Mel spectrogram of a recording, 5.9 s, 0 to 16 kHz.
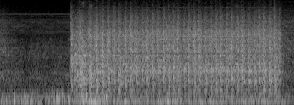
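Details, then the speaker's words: LS-swapped Chevy C10 with new Hustler headers, open header tubes, first startup: steady cranking at about three even beats a second for four seconds with no firing, fuel pump fuse pulled to build oil pressure. "Alright, I'm going to go a couple times. Okay. To try to build some oil pressure."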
